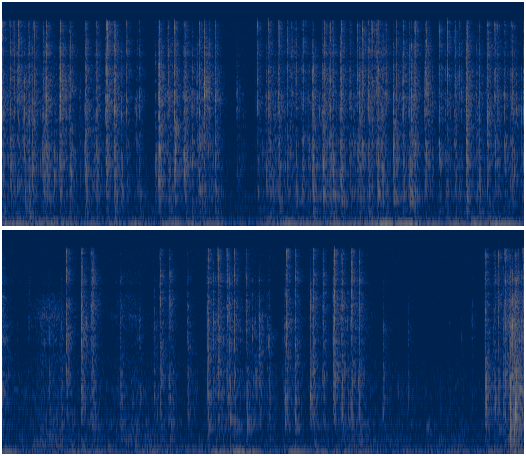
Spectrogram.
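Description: Faint typing on a computer keyboard: quick runs of keystrokes, broken by short pauses in the second half.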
